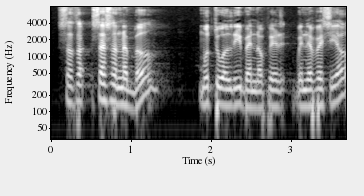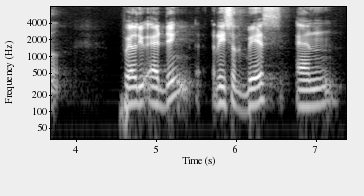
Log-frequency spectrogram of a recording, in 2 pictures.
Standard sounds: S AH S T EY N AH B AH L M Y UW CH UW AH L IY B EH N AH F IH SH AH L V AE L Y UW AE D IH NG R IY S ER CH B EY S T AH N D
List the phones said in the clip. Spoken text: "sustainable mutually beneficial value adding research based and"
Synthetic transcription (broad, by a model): S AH S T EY N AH B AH L M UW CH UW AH L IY B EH N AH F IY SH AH L F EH L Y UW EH D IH NG R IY S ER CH B EY S T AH N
